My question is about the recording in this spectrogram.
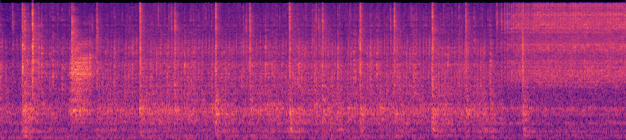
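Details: Planet X Pro-Carbon road bike in the workstand during a gear check: crisp clicks as the chain steps across the sprockets, then even freewheel ticking with no grinding. The gears work, though the rear shifting is a little sticky.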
